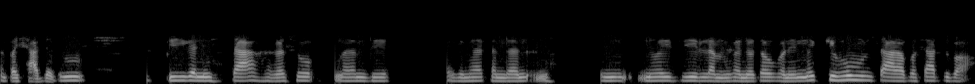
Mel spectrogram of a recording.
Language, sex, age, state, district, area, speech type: Manipuri, female, 45-60, Manipur, Churachandpur, urban, conversation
